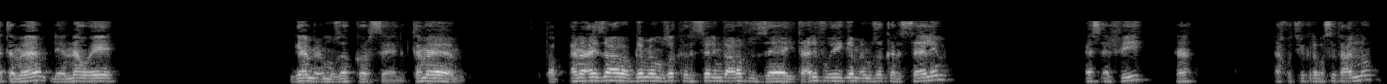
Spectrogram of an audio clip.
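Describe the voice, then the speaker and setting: Husky Egyptian teacher quizzing his class. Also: fairly high pitch, muffled recording. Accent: Egyptian Arabic. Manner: quizzes students, repeats answers. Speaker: grammar teacher. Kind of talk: classroom lecture with questions.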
